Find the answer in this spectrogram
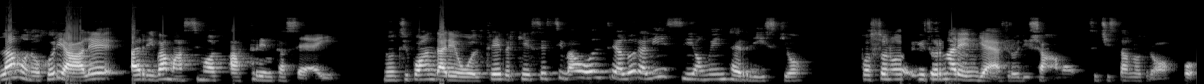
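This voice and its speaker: A woman speaks at a moderate pace and fairly high pitch. Her pitch swings very widely and her loudness shifts in big swings. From Italy, Livorno (Tuscany). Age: 30s. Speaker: mother of twins sharing her birth story. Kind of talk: interview testimony.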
